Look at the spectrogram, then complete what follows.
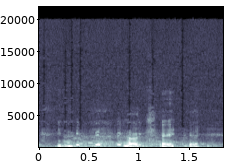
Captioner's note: audience and participants laughing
